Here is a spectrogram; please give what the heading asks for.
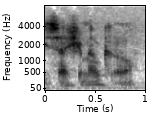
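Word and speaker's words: Xochimilco: Sashimilko. Okay. So you pronounce it better than I do. It's easy, Sashimilko.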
